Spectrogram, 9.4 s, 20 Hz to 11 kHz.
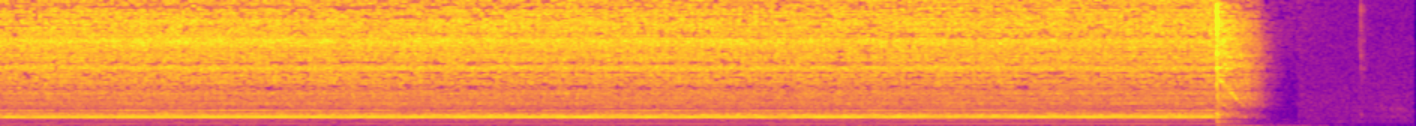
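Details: Märklin 7186 turntable, previously sluggish clockwise and stalling, after repair with Märklin oil on cogs, run both directions: smooth steady mid-pitched hum, even speed until switched off; normal motor running.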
